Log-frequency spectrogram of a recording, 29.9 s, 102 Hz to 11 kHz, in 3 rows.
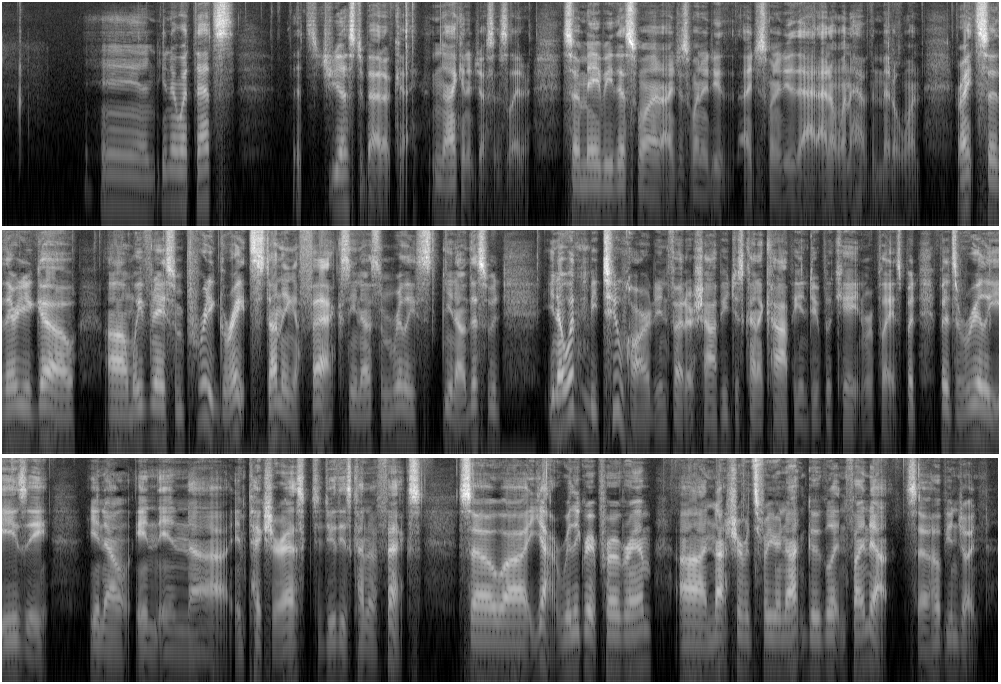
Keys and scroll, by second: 2.4 Up, 4.0 Return, 6.5 Right, 7.3 Left, 10.7 shift+Right, 13.5 shift+Left.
